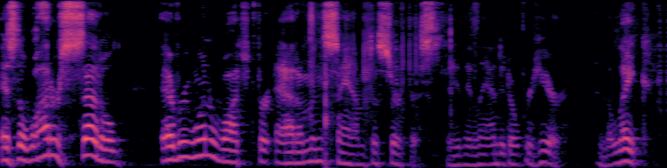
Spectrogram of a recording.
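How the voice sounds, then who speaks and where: Pastor guy doing kids storytime, husky mellow voice, really expressive. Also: fairly high pitch, normal speed. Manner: animated, asks the listeners questions. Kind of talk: expressive children's storybook read-aloud.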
